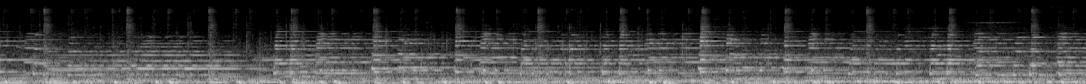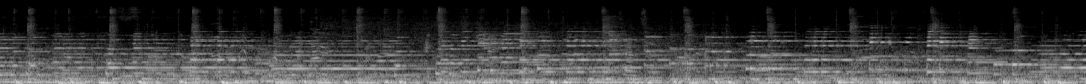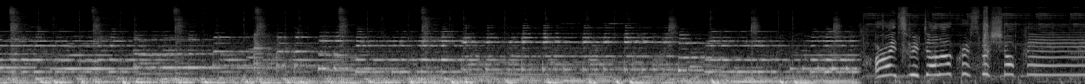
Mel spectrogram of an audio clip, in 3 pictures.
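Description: Steelpan played live by a street busker: quick runs of short ringing melodic notes over a steady bass and drum backing track from PA speakers.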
